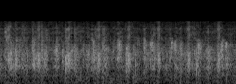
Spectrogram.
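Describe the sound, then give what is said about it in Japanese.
Sustained applause from an audience sending off a departing lecturer: dense, even clapping that stays steady throughout, fairly quiet, with no talk over it. “もう一度盛大な拍手を持ってお送りいただきたいと思います。”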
